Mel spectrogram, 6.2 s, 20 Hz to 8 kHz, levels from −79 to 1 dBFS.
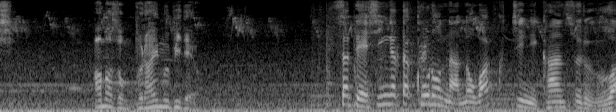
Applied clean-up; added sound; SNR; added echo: none; Fowl; 4 dB; none.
